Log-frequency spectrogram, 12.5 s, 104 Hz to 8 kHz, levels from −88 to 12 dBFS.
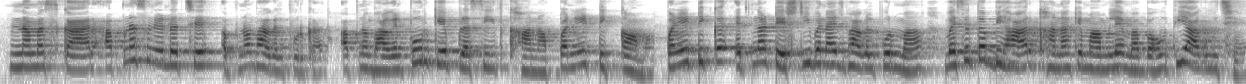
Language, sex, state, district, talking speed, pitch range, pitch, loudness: Angika, female, Bihar, Bhagalpur, 175 wpm, 225-280 Hz, 255 Hz, -16 LUFS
